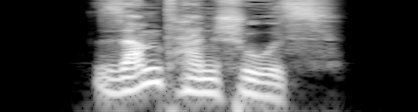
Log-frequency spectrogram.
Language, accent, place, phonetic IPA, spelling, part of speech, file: German, Germany, Berlin, [ˈzamthantˌʃuːs], Samthandschuhs, noun, De-Samthandschuhs.ogg
- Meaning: genitive singular of Samthandschuh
